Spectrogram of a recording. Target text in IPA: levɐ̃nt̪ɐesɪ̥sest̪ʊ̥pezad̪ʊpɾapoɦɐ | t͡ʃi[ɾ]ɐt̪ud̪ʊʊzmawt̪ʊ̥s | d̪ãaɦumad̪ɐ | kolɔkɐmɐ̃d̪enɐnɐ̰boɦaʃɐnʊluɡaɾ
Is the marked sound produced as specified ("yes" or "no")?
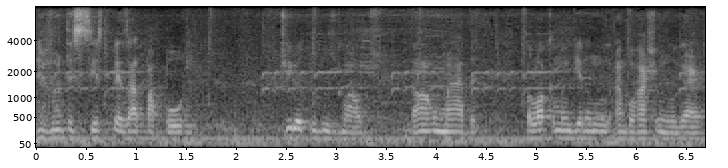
yes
